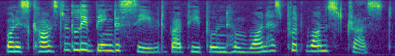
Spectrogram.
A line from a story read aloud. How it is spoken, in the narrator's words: he said anxiously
